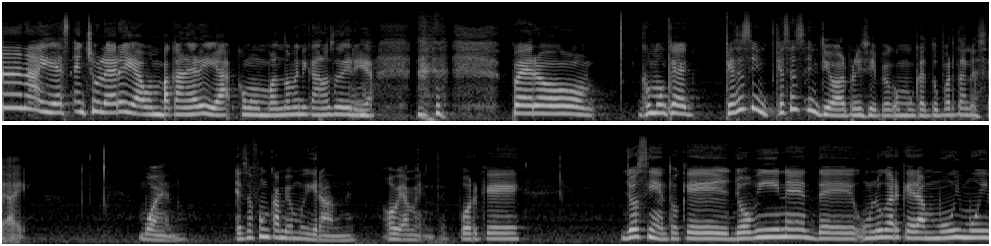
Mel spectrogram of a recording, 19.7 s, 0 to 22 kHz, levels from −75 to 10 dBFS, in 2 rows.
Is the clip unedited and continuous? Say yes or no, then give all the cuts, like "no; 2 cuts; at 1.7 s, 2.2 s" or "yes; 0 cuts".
yes; 0 cuts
